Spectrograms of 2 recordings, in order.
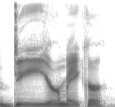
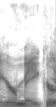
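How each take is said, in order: First: The first part sounds like dee-year. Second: The first part sounds like dire. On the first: "A lot of people pronounce that every which way" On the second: "A lot of people pronounce that every which way"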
